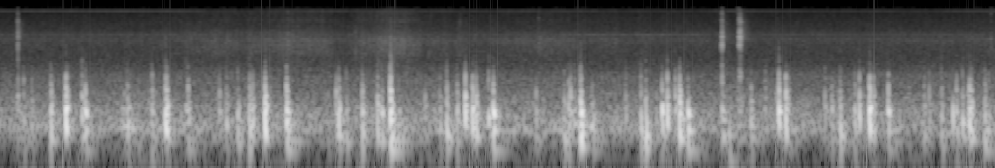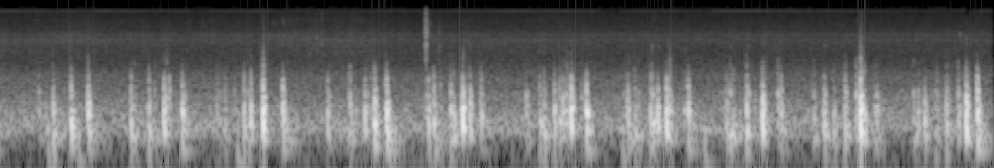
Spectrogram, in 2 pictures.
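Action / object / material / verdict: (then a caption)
scrape / silicone binaural microphone ear / silicone / none. Long nails on both hands scratch and rub the silicone ear piece of a binaural microphone and its rim. The result is a steady stream of close, dry scratching strokes with a low-mid rasp and short, sharp bursts.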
